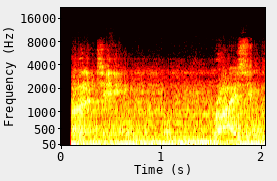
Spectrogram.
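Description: A man sings with a high, strained voice.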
